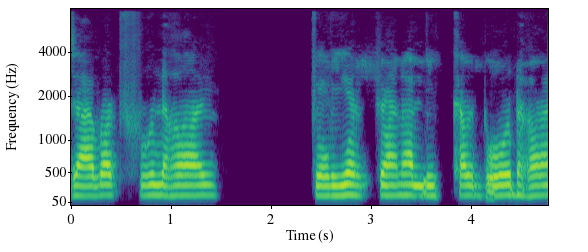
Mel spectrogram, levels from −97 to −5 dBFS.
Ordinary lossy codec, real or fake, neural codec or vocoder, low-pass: none; fake; codec, 16 kHz, 1 kbps, FreqCodec, larger model; none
